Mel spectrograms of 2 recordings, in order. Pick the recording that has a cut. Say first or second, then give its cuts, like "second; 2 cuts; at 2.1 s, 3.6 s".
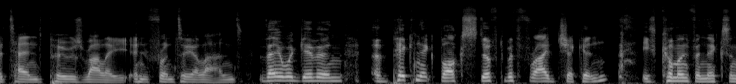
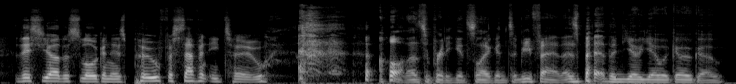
first; 2 cuts; at 2.5 s, 6.4 s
